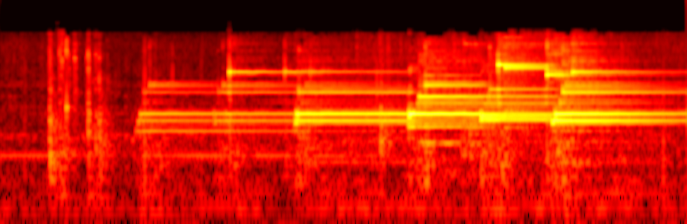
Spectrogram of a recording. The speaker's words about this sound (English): And so, of course, it's wedding bells. They sound very pretty, don't they, my dear?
